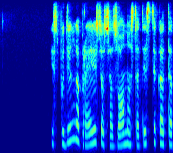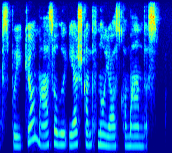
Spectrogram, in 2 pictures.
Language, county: Lithuanian, Klaipėda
